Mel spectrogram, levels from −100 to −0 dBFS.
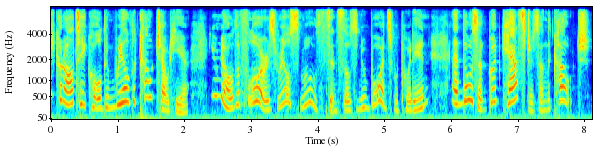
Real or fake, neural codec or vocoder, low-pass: real; none; 7.2 kHz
